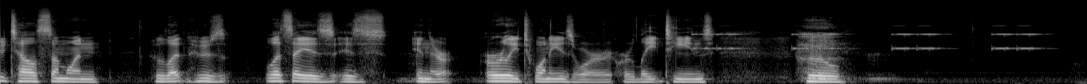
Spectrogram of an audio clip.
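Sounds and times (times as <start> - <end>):
speech: 0.0 - 7.4, 8.0 - 8.6
faint low hum: 0.0 - 10.8
electronic alarm clock beeping with high-pitched tones: 6.8 - 10.7.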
